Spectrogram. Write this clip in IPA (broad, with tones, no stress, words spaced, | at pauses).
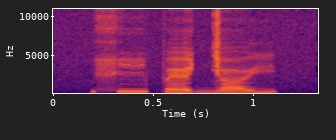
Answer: xi˨pɛ˨ɟɐ˨j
